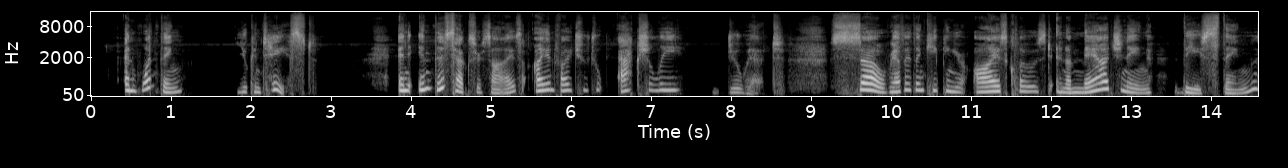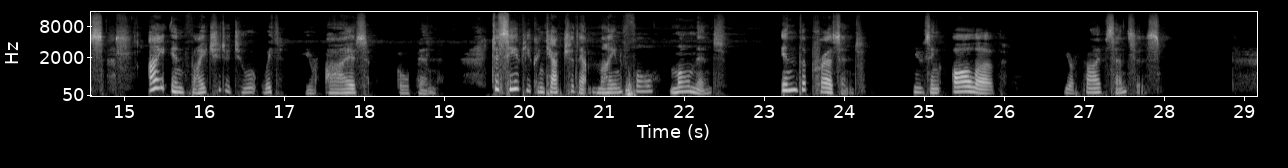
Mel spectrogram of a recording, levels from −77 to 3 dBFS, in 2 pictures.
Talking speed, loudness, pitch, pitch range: 115 wpm, -22 LUFS, 200 Hz, 175-265 Hz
